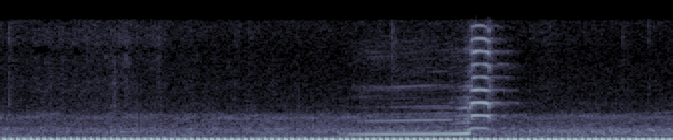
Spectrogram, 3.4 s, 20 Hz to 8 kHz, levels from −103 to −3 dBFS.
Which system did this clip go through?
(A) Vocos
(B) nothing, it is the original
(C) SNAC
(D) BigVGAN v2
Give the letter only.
B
